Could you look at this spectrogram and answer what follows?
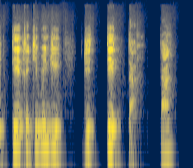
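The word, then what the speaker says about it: ט: O TET é transliterado por um T com um ponto embaixo, para diferenciá-lo da letra TAL, que será vista mais adiante e tem o mesmo som, que ele é muito parecido.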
